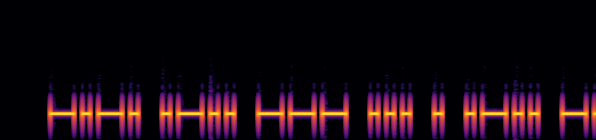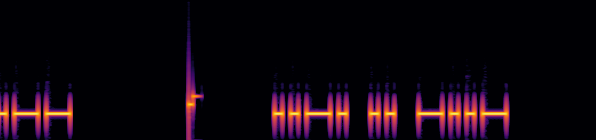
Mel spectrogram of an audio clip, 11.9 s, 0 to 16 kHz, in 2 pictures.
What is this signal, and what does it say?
Morse code, heard as a keyed tone, about 15 wpm, 700 Hz. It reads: CLOSELY FIX
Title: Sentences from Top 1400 Words - New Word Drill Alt - 15wpm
